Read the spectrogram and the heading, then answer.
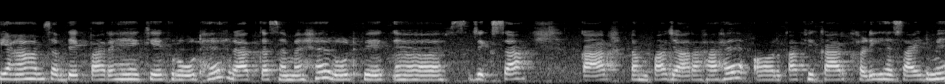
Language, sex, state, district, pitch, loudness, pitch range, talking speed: Hindi, female, Bihar, Vaishali, 220 Hz, -12 LUFS, 215-235 Hz, 210 wpm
